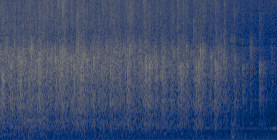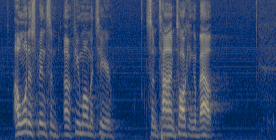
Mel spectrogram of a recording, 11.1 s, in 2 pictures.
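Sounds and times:
audience clapping hands: 0:00.0 - 0:05.6
speech: 0:05.8 - 0:07.9, 0:08.5 - 0:09.9.

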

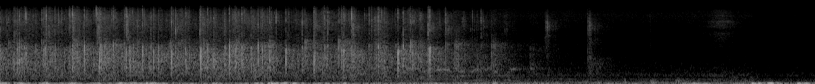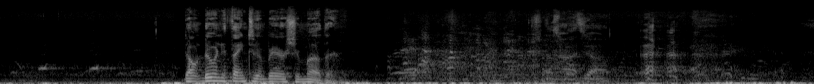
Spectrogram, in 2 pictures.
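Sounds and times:
audience clapping at a church service welcoming a guest preacher: 0:00.0 - 0:06.1
speech: 0:10.0 - 0:11.7
laughter: 0:12.0 - 0:16.2.

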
